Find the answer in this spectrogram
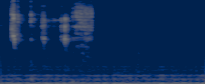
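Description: A few faint, quick clicks and light scrapes within the first second, from small metal and plastic smartphone parts being handled: the rear camera module's press-fit flex connectors being popped off the main board. Then only a faint low room hum.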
